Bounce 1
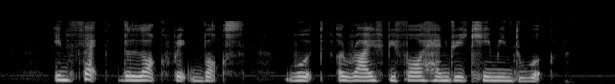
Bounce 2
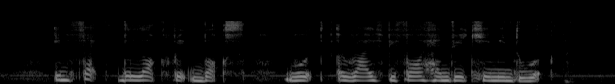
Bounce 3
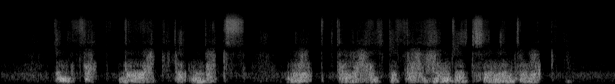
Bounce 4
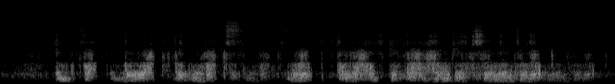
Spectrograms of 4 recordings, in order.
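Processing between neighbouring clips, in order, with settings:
downward compressor 6 to 1, threshold −33 dBFS, peak gain reduction 15.5 dB; brickwall limiter −28.5 dBFS, peak gain reduction 8 dB; flat-topped bell 1,900 Hz −14.5 dB 1.1 octaves
cochlear-implant simulation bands 8; level +6 dB
band-pass filter 480–2,100 Hz; notch comb filter 1,100 Hz; single-tap delay 539 ms −12 dB; level +1 dB

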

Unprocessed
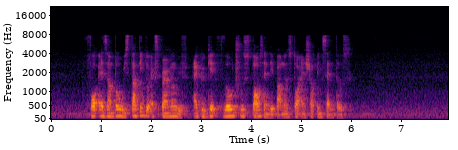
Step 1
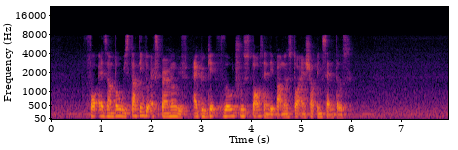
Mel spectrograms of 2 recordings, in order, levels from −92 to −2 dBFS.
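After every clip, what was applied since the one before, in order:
downward compressor 5 to 1, threshold −30 dBFS, peak gain reduction 11.5 dB
level +7 dB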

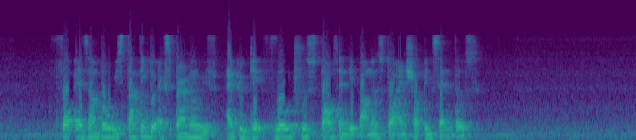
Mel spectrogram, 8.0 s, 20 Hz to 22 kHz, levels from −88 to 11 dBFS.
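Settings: hard clipping −21 dBFS, distortion −16 dB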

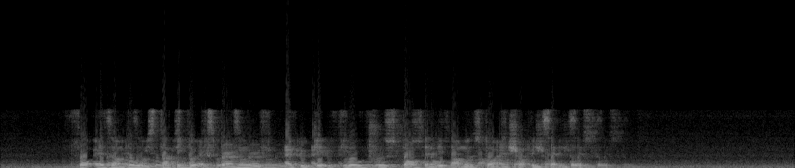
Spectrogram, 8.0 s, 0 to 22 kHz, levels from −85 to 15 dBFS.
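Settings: repeating echo 264 ms, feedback 25%, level −8 dB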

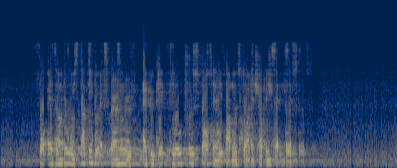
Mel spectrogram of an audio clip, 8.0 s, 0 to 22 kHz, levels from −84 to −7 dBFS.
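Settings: output level in coarse steps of 10 dB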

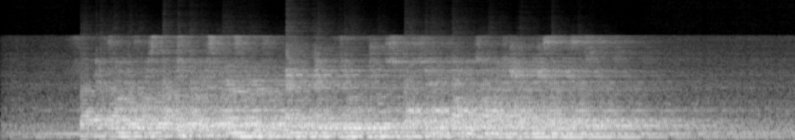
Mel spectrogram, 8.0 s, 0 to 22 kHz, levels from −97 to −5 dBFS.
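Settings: feedback echo with a low-pass in the loop 285 ms, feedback 61%, low-pass 4,000 Hz, level −3 dB
dense smooth reverb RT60 2 s, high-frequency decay 0.65×, DRR −5 dB
level +8.5 dB

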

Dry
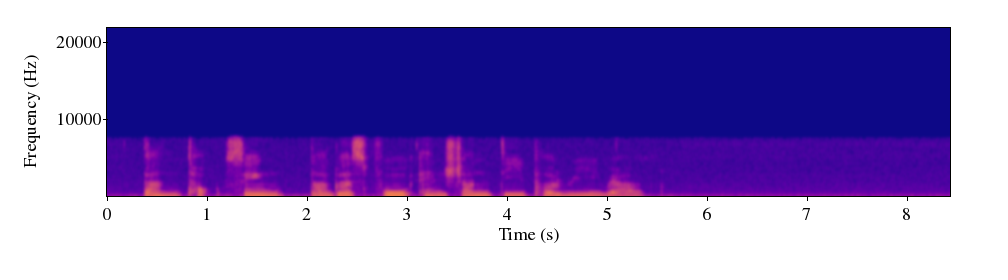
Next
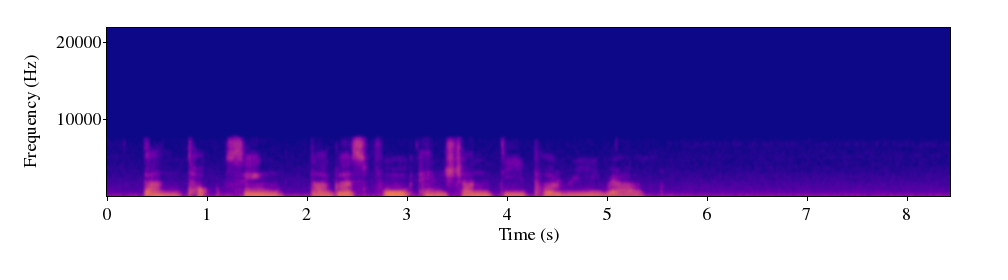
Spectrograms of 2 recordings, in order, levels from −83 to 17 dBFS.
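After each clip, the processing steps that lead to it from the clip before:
high-shelf EQ 3,200 Hz −10.5 dB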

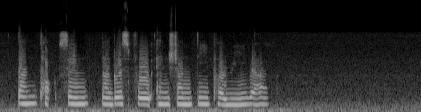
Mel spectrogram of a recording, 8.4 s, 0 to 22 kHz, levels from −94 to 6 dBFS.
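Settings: soft clipping −25 dBFS, distortion −9 dB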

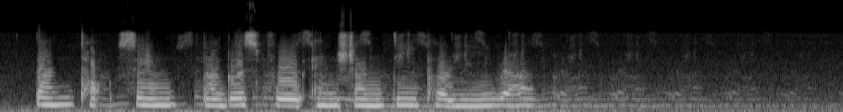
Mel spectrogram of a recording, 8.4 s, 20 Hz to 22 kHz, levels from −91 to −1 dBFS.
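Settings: feedback echo with a swinging delay time 573 ms, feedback 74%, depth 129 cents, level −19 dB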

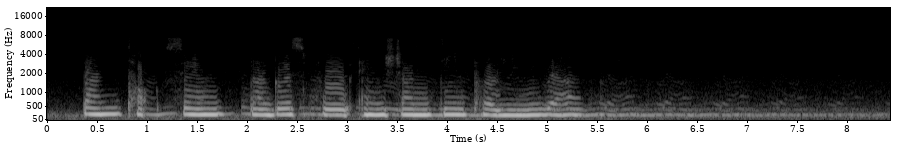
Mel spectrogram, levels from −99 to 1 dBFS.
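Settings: resonant band-pass 190 Hz, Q 2

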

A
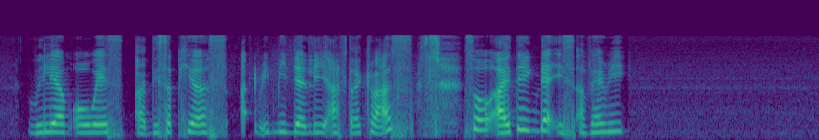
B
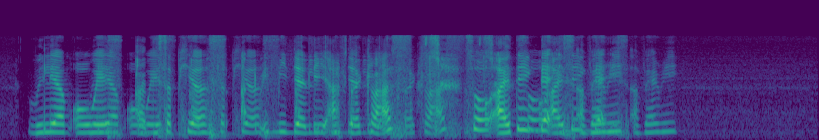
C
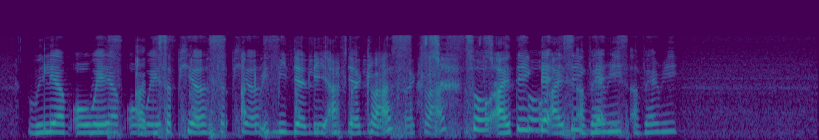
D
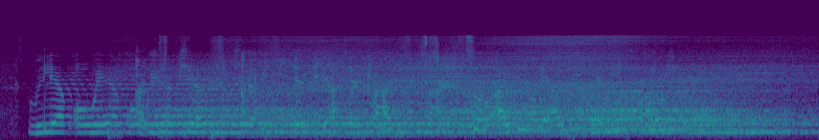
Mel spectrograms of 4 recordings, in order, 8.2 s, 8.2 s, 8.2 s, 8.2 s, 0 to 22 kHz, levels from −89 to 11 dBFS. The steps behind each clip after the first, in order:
hum removal 46.63 Hz, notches 4; on a send: single-tap delay 539 ms −7.5 dB; on the sum: level −3 dB
downward compressor 1.5 to 1, threshold −50 dBFS, peak gain reduction 13 dB; level −2.5 dB
feedback echo with a high-pass in the loop 81 ms, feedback 72%, level −12 dB; treble cut that deepens with the level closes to 1,400 Hz, closed at −32.5 dBFS; slow-attack reverb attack 1,490 ms, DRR −2.5 dB; level −3 dB

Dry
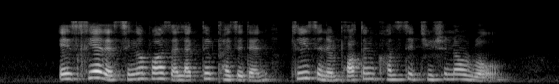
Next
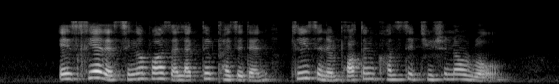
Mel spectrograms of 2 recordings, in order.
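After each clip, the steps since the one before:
no processing that can be heard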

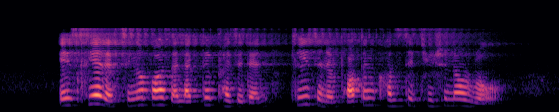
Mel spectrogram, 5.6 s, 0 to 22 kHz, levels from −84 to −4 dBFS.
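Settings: high-pass filter 740 Hz 24 dB per octave
on a send: delay with a high-pass on its return 72 ms, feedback 72%, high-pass 4,300 Hz, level −4 dB
on the sum: level −6 dB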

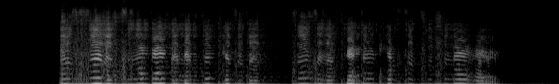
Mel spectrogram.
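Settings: full-wave rectification

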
